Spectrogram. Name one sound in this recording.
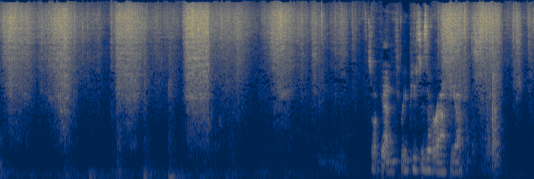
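Dry raffia strands rustle and crinkle as hands handle them.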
